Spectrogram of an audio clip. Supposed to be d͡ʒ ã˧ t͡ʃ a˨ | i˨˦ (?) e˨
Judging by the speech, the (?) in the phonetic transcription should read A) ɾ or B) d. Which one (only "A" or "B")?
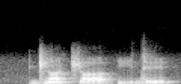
B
